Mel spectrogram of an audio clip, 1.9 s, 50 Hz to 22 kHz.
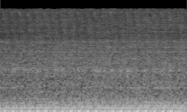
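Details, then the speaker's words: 2010 Polaris Outlaw 90cc ATV after a carb clean and new fuel line, first start: starts right up into a steady, even low putter with a smooth regular beat, no knocks or misses; smoking a little, sounds pretty good. "That sounds pretty good."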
